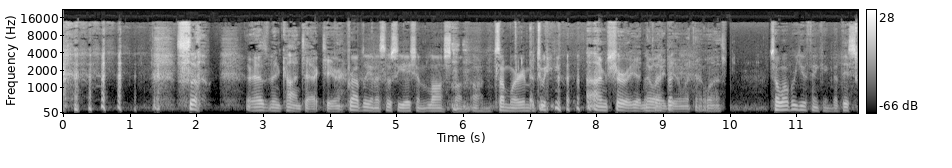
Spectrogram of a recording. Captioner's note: laughs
